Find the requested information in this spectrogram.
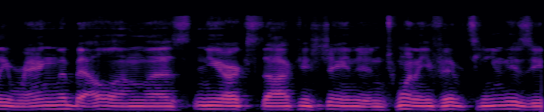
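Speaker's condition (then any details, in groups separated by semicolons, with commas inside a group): ALS; normal a year ago, no longer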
